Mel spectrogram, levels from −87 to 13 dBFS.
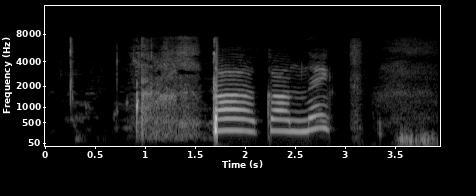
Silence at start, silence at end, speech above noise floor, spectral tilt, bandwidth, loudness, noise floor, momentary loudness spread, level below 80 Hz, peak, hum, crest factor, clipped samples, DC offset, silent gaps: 0.25 s; 0.15 s; 34 dB; -3 dB/octave; 7.6 kHz; -27 LUFS; -59 dBFS; 28 LU; -64 dBFS; 0 dBFS; none; 30 dB; under 0.1%; under 0.1%; 0.62-0.68 s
